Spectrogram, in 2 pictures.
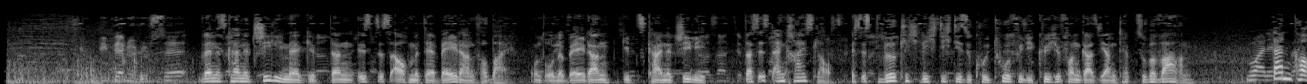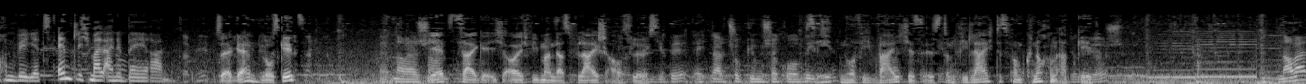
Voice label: Voiceover, German; Küchen der Welt, Türkei: Beyran-Suppe; Chefkoch Taner Olca; Arte

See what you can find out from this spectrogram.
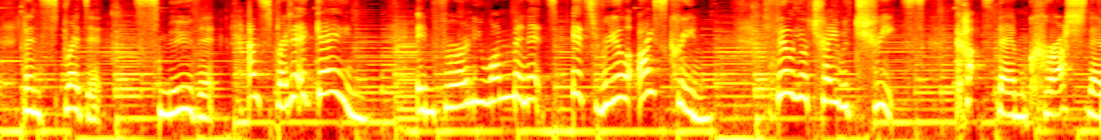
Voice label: commercial magic icecream

